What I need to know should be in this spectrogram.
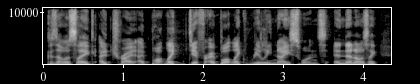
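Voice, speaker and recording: A young man co-hosting a casual podcast, rambling and self-deprecating, dropping into low mumbled asides. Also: fast, smooth, no room sound. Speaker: podcast co-host. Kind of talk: casual chat.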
